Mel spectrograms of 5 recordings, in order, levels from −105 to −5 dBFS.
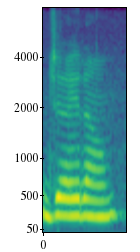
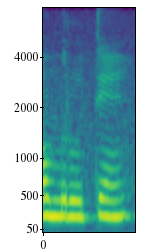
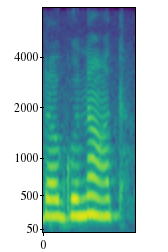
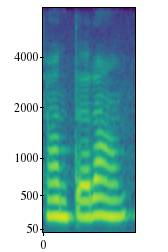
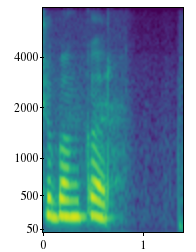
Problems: none marked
